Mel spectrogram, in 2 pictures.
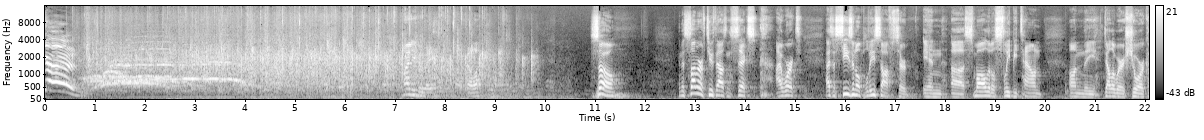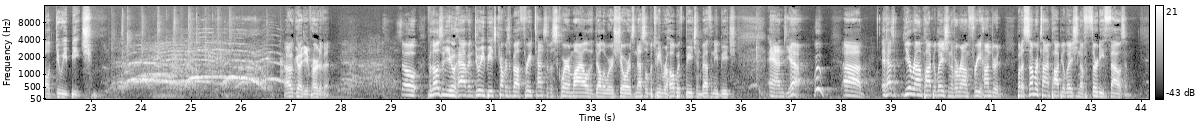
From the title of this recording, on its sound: Live From DC 3!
